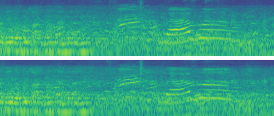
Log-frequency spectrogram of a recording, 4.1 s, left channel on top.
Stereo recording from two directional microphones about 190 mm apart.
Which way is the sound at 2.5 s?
25° left (ahead or behind).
